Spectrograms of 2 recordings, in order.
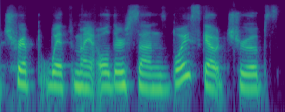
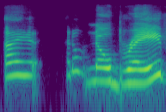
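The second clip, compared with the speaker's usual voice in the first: higher, puzzled mock reply; baffled bystander; 7 semitones higher than usual. Mother retelling a funeral guest's blank response, mock bafflement. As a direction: imitate a baffled onlooker. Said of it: "looking at me like".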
